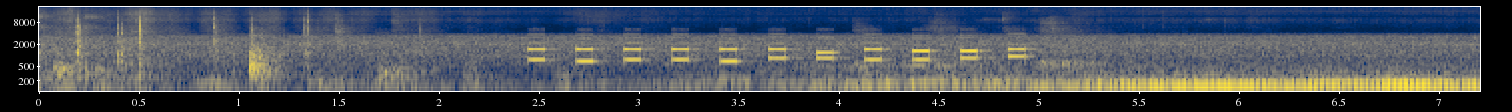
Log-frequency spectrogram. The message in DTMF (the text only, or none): 6366397658#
